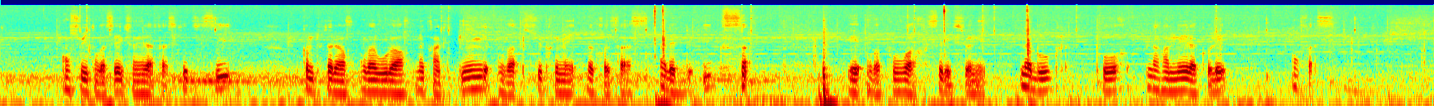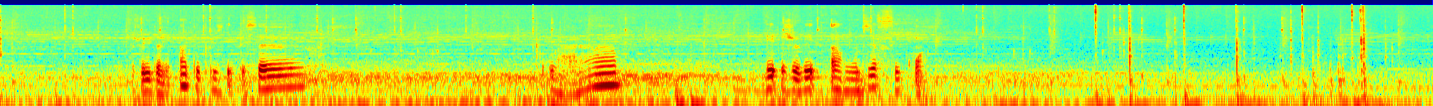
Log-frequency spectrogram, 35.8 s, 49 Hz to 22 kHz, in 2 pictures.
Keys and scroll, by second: 8.1 x, 34.8 ctrl+b.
